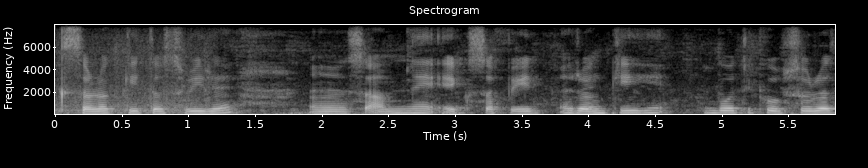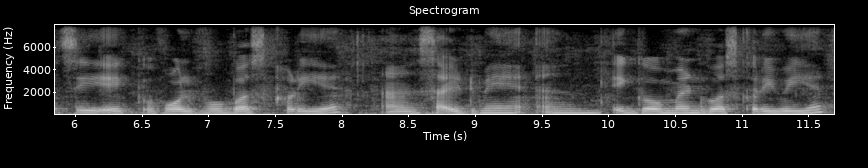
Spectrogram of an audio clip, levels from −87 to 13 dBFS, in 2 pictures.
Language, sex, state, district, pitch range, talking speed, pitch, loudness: Hindi, female, Bihar, Gaya, 175-190 Hz, 150 wpm, 180 Hz, -20 LUFS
